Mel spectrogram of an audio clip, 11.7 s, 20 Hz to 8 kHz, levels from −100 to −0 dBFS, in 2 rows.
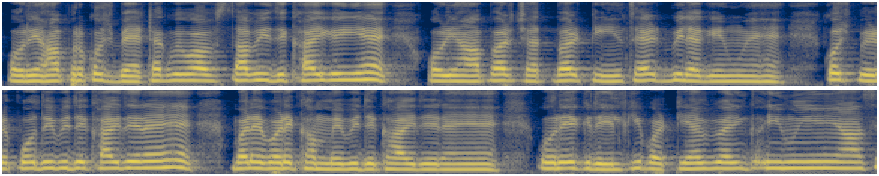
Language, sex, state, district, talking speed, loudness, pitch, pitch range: Hindi, female, Uttar Pradesh, Budaun, 240 wpm, -16 LUFS, 220 Hz, 200-230 Hz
